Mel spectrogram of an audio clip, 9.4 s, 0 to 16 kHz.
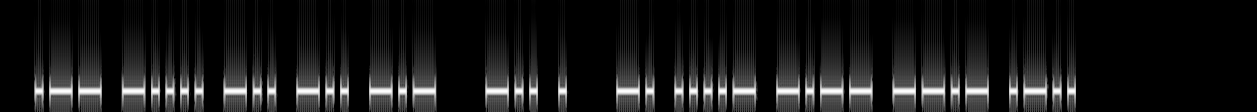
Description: Morse code, heard as a keyed tone, about 22 wpm, 700 Hz. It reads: W6DDK DE N4YQL
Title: USA Callsign DE Callsign - 5 Characters - 22wpm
